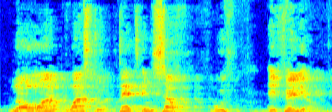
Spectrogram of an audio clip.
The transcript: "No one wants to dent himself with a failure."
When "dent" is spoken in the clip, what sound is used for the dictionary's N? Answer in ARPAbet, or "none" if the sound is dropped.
none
